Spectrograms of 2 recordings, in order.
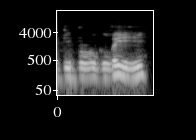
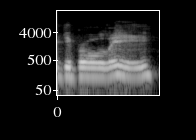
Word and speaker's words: de Broglie: what your professor is either a de Broglie and you pronounce everything in sight pronounce the out of everything or acknowledging that this guy is French you may go okay so I know there's some lettuce in there but you don't know which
